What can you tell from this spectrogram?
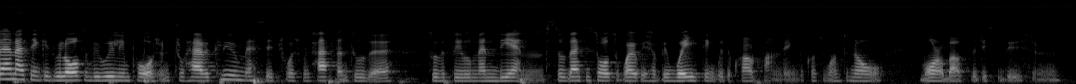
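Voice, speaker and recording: Talking at a very fast pace in a Swedish accent, a woman's voice swings widely in loudness. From Sweden. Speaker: film director. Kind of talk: Q&A at presentation.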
